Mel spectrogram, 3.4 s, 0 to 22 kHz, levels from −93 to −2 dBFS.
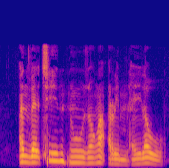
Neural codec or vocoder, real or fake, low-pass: none; real; 7.2 kHz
